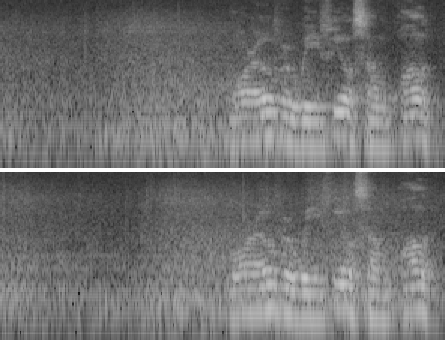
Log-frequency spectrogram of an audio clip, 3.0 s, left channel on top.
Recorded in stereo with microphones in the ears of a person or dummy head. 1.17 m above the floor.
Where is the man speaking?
25° left (ahead or behind), 1.3 m.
